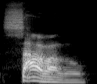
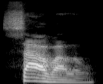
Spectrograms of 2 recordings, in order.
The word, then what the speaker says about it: sábado: Now to say Saturday in Spanish, it's sábado. Now just like miércoles, sábado also has an accent above the first syllable. So we need to stress that first syllable when we're saying it in Spanish.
